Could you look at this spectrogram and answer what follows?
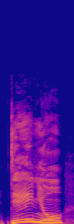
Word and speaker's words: Daniel: this guy daniel not like spelled in you'll pronounce danielle but like his name is actually daniel uh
